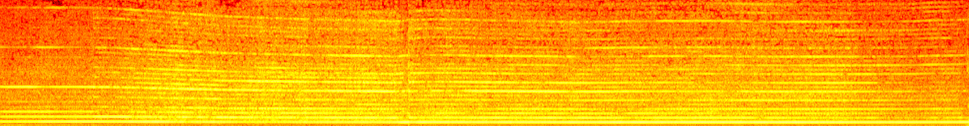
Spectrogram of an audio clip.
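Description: A router cuts through rabbets in a wood board, a loud steady high-pitched whine with a strong tonal drone held without a break, over a rough cutting rasp.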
